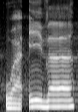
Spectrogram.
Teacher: huruf dza kita panjangkan dua harakat karena terdapat alif di depannya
